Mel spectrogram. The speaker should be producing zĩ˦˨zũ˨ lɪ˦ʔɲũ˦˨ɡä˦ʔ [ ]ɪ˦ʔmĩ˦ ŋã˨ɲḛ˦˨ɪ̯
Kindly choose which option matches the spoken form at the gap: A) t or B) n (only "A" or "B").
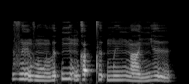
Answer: A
